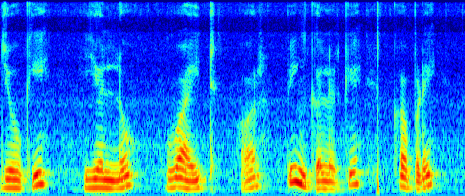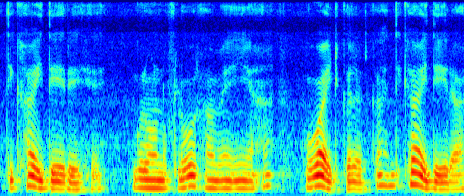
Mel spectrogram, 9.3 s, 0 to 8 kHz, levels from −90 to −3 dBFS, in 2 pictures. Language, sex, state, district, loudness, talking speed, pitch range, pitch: Hindi, male, Himachal Pradesh, Shimla, -19 LUFS, 155 wpm, 115-165 Hz, 130 Hz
